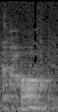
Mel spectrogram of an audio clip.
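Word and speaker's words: KÀ: Yeah, we're going to go see the show called Car. It's spelled K-A. Like the Ford.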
